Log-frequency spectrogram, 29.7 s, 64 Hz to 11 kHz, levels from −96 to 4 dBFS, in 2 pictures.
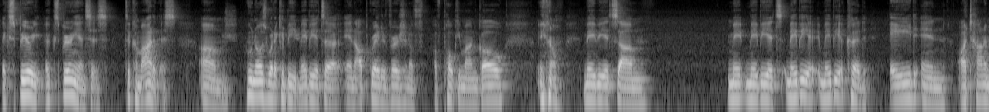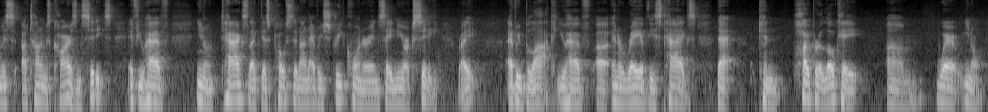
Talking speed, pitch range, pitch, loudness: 160 wpm, 95-115 Hz, 105 Hz, -27 LUFS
